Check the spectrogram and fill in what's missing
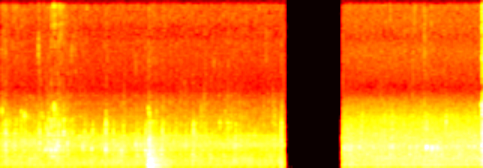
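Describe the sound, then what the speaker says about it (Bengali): Water is poured into a pot of vegetarian Kashmiri potato curry, giving a steady close trickling and splashing with a brief louder splash, then a short gap before the pouring resumes. "দেখো এই পরিমাণ জল আমি দিয়েছি তরকারিটা রান্নার জন্য।"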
